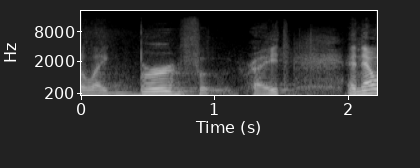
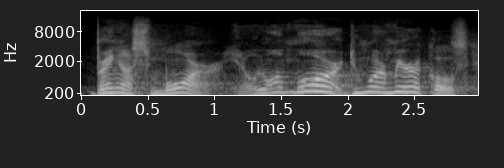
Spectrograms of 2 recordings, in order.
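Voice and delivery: higher-pitched mock clamoring; eager, raised-pitch demand; eager demanding crowd; 6 semitones higher than usual. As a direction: imitate a crowd pleading for more. Crowd demanding more from Jesus.

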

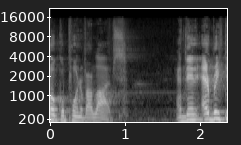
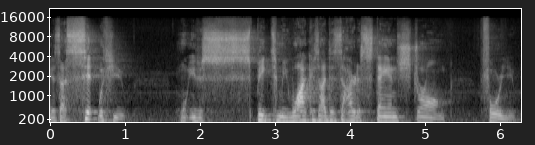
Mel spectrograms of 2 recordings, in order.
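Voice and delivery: earnest prayer; 4 semitones lower than usual. Shown as a demonstration. Prays to the Holy Spirit.

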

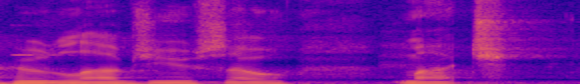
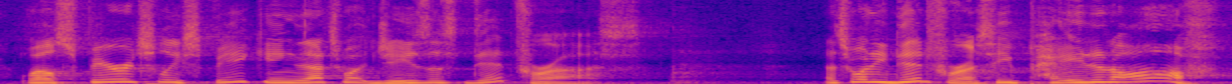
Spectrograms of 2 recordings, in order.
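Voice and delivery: ordinary delivery

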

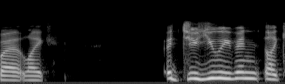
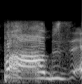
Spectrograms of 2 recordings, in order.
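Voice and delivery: loud; 4 semitones higher, 6 dB louder than usual. Retold or imitated. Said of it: "I was like".

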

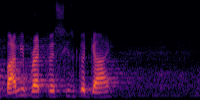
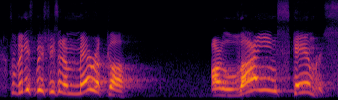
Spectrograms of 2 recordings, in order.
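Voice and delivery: higher, louder pulpit voice; preaching at full force; 8 semitones higher, 7 dB louder than usual. Acted. A pastor preaching to his church, with full force. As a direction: drive the point home to the congregation.

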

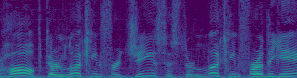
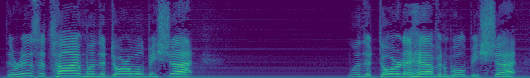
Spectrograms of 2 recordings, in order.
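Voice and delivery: louder, urgent sermon voice; preaching at full force; 3 semitones higher, 7 dB louder than usual. Acted. Pastor urging sinners that the door of heaven is still open, in a loud pleading voice.

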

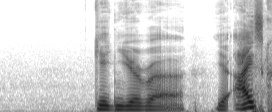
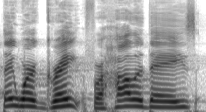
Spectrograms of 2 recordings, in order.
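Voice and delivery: higher and louder, slowed for show; emphatic reread; 8 semitones higher, 4 dB louder than usual. Shown as a demonstration. Host rereading the ad line with playful emphasis. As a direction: reread it with gusto, slowly. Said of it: "Look at that".

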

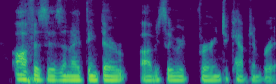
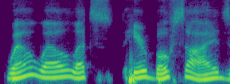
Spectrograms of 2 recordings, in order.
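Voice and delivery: mock posh British lady, slow; plummy British drawl, hammed-up a little; 5 semitones higher, much slower than usual. Co-host retells Betsy being posh, mock British accent. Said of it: "she's being real fucking posh".

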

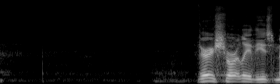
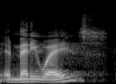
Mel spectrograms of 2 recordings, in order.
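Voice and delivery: ordinary delivery

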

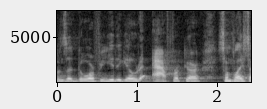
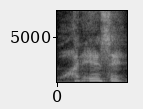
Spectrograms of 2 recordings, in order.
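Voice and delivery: hushed nervous question; 5 semitones higher, 14 dB quieter than usual. Retold or imitated. Nervous question in tall grass.

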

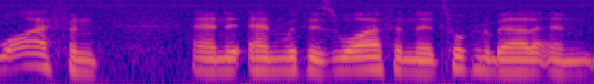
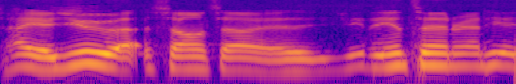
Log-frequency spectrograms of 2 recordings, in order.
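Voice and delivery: stranger calling out; 3 semitones higher, 7 dB louder than usual. Retold or imitated. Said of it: "and says".

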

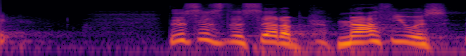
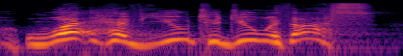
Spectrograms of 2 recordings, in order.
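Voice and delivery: crying out; 4 semitones higher, 6 dB louder than usual. Acted. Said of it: "they cried out".

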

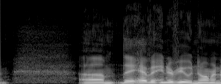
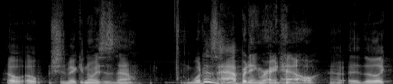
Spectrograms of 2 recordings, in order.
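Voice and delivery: usual speaking voice

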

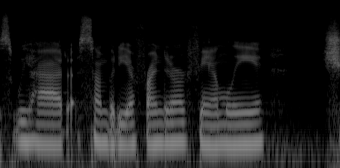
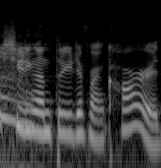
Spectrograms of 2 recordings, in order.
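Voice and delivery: normal talking voice

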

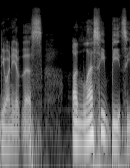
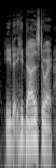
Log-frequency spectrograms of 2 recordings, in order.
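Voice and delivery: normal talking voice

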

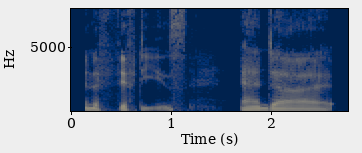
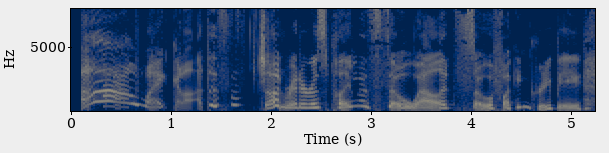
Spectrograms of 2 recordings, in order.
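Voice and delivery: very high, softened squeal; mock scream; 4 dB quieter than usual. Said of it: "I was, like, screaming".

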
